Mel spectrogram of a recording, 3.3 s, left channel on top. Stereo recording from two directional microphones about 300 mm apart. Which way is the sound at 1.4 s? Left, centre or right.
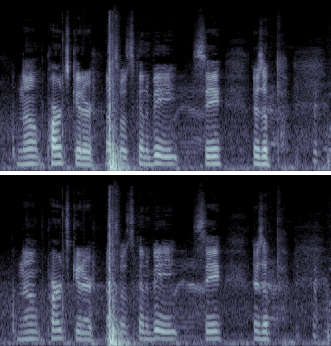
Left.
